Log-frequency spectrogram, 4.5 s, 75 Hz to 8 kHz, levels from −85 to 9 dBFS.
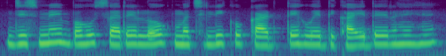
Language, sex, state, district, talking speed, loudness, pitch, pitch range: Hindi, female, Uttar Pradesh, Lucknow, 160 wpm, -18 LUFS, 210 Hz, 200-220 Hz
